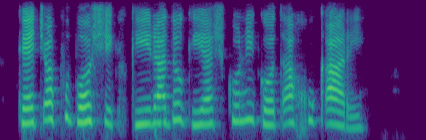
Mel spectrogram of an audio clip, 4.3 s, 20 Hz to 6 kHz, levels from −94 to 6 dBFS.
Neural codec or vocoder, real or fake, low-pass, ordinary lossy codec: none; real; 5.4 kHz; Opus, 32 kbps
